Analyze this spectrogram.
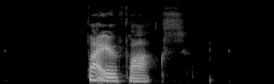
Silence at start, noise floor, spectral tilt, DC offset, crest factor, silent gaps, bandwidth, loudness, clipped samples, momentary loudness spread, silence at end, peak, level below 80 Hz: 0.9 s; -90 dBFS; -4.5 dB/octave; under 0.1%; 24 dB; none; 16 kHz; -22 LUFS; under 0.1%; 21 LU; 0.95 s; -2 dBFS; -64 dBFS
